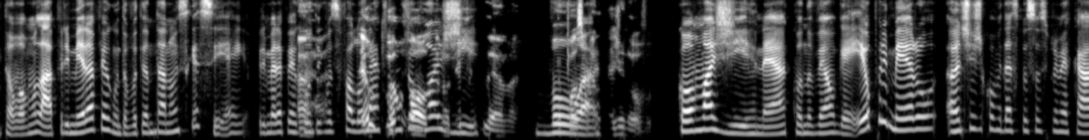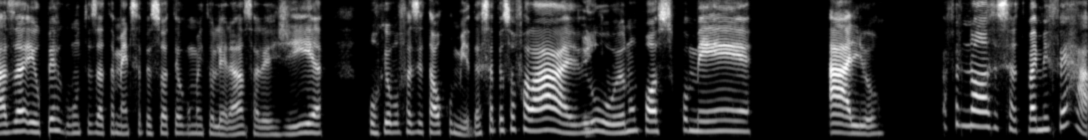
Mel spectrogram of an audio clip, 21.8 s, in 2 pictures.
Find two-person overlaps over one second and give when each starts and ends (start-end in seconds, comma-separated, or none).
3.0-4.8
